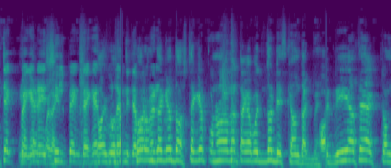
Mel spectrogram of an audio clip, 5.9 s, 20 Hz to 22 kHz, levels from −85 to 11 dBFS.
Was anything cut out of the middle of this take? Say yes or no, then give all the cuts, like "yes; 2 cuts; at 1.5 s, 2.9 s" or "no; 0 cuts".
yes; 2 cuts; at 1.8 s, 4.9 s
